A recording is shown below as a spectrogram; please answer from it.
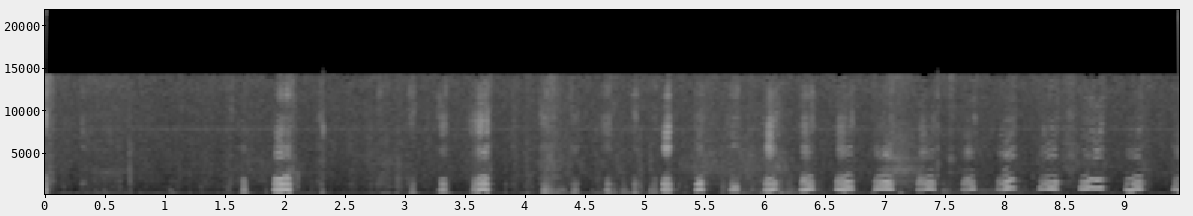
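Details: Golden Retriever puppies at two weeks of age, eyes just opened, learning to walk. A few faint whines at first build into a quick series of short, wavering whimpers, roughly three a second, toward the end.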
